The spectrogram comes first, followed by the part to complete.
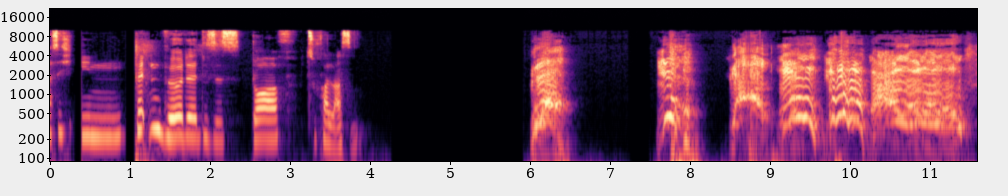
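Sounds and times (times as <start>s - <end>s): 
speech: 0.0s - 4.0s, 7.6s - 8.7s
voice imitating a loud shrieking cackle of uncontrollable laughing: 8.5s - 11.4s.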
